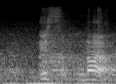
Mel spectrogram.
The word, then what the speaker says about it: Istna: Namamu kok sulit dibaca ini? Siap, ISTNA. siap, Itu salah tulis nggak? siap, tidak. Jadi bacanya gimana? Nah, ISNA. siap, Artinya apa itu?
